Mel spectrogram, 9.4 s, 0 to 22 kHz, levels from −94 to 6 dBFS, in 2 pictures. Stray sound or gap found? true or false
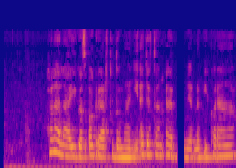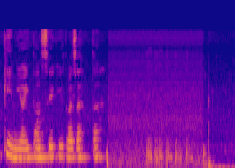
true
